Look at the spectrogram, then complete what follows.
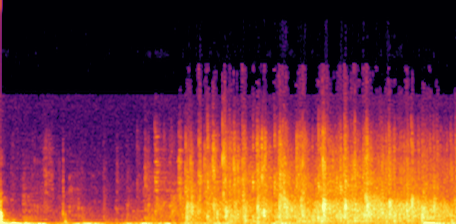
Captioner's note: audience clapping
